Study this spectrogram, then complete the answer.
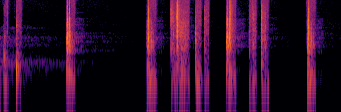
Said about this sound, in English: Okay. Just a clock in the background. I like it.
